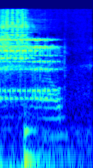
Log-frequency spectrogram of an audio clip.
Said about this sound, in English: I got a notification about the asteroid. I'll go check it. Hold on.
